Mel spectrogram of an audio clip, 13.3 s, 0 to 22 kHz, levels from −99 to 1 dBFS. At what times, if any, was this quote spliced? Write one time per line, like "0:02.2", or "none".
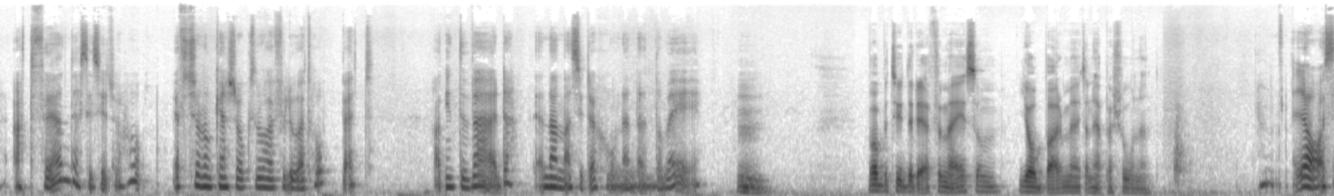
0:01.6
0:04.5
0:05.3
0:10.1
0:10.8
